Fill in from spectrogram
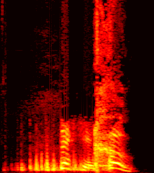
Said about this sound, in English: Oh, I'm going to sneeze.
